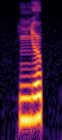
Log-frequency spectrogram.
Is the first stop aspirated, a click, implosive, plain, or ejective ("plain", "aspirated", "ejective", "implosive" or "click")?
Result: plain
